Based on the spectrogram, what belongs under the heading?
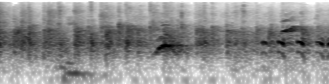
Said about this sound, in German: Ja, ja, einmal Applaus bitte. Vielen Dank.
